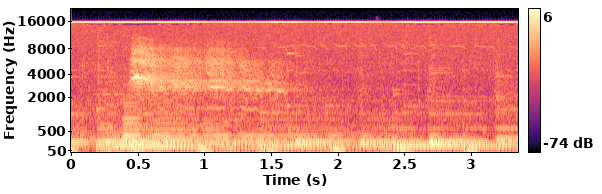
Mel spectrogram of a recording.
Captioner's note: bird screech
